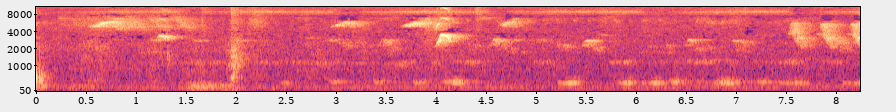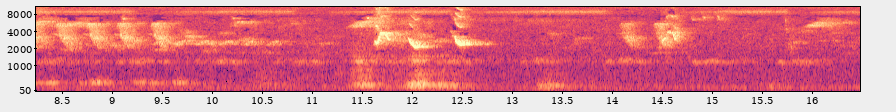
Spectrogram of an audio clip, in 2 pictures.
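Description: Faint bird calls and chirps: scattered short high notes, a quick run of repeated notes a little past the middle, and a few louder, falling calls about three-quarters of the way through.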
